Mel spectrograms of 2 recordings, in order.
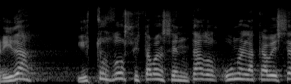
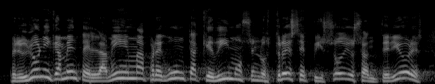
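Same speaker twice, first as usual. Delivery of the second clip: ordinary talk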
